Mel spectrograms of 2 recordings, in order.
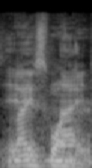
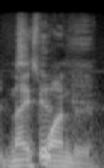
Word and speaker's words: Niswander: Talking to Dan Nowman, Niswander. But it's Niswander. Distinct nice and wander. Niswander.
